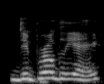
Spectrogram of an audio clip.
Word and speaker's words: de Broglie: Well, Louis de Broglie is how you say his last name, said,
